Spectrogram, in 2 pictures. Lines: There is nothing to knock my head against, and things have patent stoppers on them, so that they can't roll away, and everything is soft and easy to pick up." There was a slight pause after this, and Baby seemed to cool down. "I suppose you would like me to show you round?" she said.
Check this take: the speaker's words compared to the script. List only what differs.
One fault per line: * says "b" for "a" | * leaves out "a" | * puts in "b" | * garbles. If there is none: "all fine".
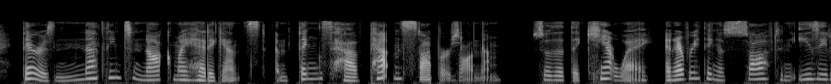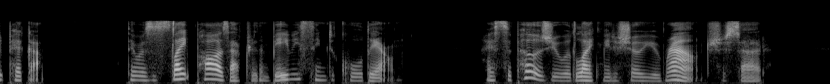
* leaves out "roll"
* leaves out "this"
